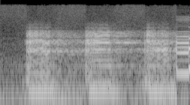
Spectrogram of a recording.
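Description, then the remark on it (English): Three loud, harsh electronic buzzes from a game show buzzer in a song-guessing quiz, each about half a second long with a rich, raspy harmonic tone, followed by a brief higher electronic blip at the end. “please don't break my buzzer”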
